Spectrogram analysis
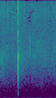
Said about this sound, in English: Now that's a good time to clap right there.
